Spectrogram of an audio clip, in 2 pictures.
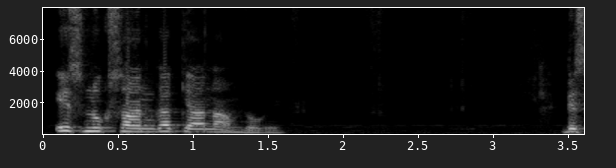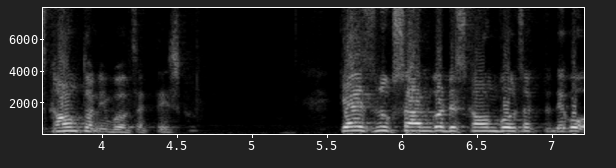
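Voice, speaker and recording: A man teaching an accounts class, lively and talking straight to his students, acting out little dialogues. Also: high voice. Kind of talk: classroom coaching lecture. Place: coaching classroom.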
